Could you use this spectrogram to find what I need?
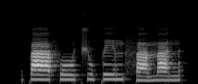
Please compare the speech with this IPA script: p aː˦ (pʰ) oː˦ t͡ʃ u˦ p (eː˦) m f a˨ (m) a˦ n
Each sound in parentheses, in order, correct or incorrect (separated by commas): incorrect, correct, correct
